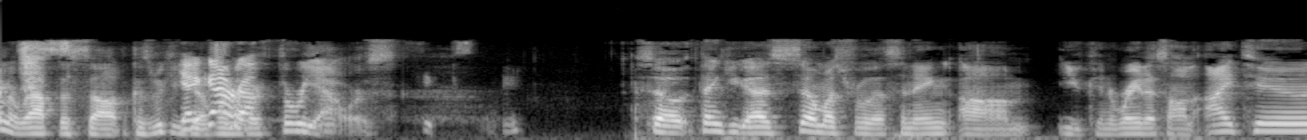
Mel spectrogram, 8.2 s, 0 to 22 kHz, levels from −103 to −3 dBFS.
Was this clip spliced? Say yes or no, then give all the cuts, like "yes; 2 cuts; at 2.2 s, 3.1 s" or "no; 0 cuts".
no; 0 cuts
